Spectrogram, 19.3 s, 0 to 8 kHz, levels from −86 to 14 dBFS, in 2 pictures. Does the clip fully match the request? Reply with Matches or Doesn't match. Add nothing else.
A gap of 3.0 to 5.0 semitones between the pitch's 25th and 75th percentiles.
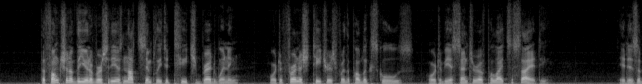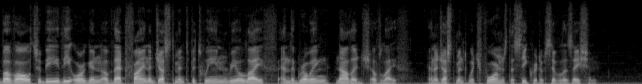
Matches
